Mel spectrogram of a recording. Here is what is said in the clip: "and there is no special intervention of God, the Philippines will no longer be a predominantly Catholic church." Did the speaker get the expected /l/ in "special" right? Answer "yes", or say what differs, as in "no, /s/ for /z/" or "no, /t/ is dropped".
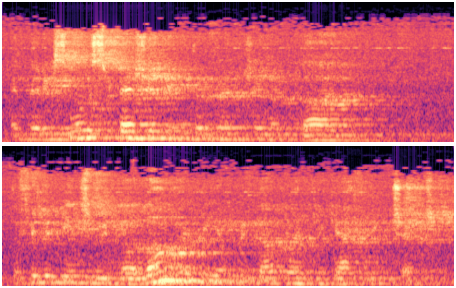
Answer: no, /n/ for /l/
